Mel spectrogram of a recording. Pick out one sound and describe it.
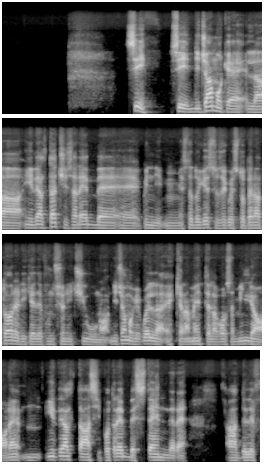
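A man speaks calmly into a close microphone, as if over an online call.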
